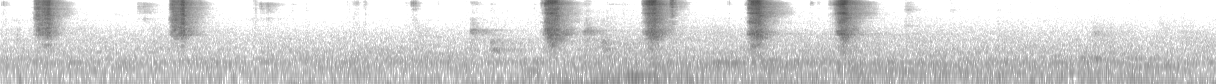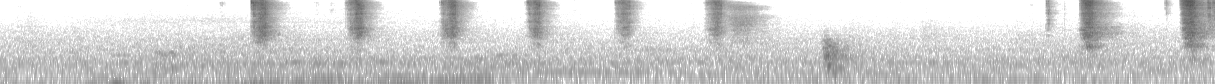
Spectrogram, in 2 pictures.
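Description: A metal file rasps in short, sharp strokes against thin metal.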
